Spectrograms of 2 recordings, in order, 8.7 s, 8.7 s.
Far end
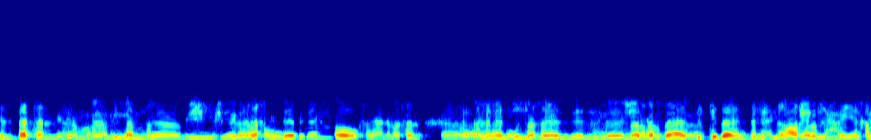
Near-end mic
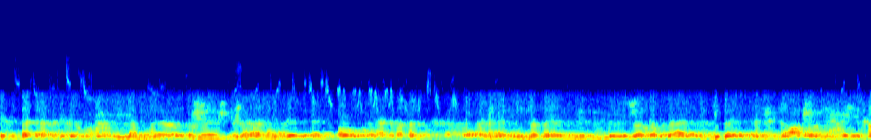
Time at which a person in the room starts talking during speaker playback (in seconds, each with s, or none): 1.8 s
